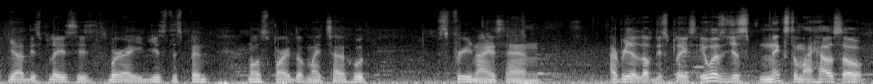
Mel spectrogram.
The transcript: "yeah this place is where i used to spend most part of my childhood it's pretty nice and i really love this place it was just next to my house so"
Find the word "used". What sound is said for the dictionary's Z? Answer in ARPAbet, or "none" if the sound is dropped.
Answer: S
